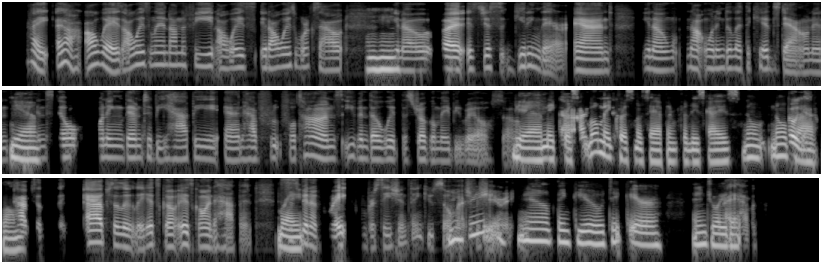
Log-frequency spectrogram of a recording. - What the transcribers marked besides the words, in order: none
- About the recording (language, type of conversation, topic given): English, unstructured, How can I notice how money quietly influences my daily choices?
